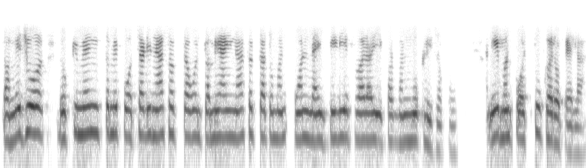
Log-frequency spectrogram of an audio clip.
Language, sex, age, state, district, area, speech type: Gujarati, female, 30-45, Gujarat, Rajkot, rural, conversation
